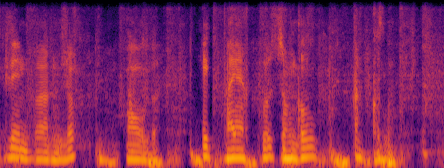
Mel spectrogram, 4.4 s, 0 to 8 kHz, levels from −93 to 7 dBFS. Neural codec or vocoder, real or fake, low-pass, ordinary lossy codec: codec, 16 kHz in and 24 kHz out, 1.1 kbps, FireRedTTS-2 codec; fake; 7.2 kHz; Opus, 32 kbps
